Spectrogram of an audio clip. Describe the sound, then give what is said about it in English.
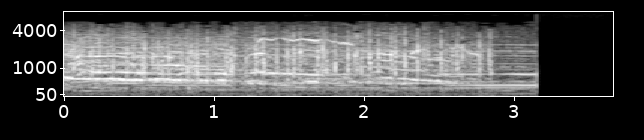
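In a film scene, a crowd of people of color cheers and shouts for a call for brotherhood in a loud, steady wash of voices that holds for about three seconds before cutting off abruptly. “Yeah, so that's the people of color cheering there for that sentiment that we've got to do this.”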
